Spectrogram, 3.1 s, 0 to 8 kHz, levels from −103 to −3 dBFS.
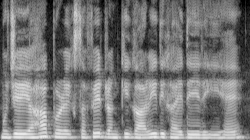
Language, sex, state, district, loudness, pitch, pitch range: Hindi, female, Arunachal Pradesh, Lower Dibang Valley, -16 LUFS, 185 Hz, 170-190 Hz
